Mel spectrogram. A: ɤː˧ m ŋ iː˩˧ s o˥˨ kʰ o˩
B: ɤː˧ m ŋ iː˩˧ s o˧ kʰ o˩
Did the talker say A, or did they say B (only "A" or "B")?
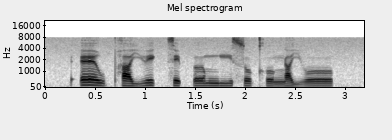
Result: B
